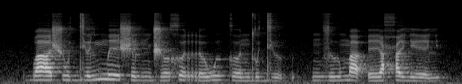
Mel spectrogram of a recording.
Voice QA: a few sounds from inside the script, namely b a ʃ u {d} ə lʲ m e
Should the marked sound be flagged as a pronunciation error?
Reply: yes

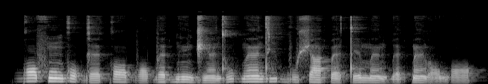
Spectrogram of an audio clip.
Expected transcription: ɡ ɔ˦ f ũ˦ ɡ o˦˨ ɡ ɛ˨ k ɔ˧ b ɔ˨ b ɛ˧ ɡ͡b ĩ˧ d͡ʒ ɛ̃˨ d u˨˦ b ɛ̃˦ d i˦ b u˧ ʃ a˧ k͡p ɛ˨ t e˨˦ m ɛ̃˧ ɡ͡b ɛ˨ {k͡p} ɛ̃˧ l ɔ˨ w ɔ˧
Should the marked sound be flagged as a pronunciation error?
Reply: no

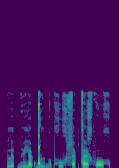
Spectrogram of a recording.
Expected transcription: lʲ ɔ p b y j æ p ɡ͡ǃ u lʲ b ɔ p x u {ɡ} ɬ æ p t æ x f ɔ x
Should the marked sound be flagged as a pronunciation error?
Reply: yes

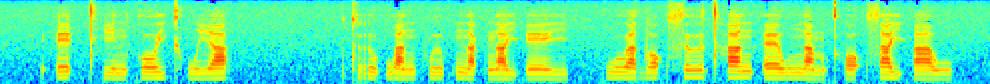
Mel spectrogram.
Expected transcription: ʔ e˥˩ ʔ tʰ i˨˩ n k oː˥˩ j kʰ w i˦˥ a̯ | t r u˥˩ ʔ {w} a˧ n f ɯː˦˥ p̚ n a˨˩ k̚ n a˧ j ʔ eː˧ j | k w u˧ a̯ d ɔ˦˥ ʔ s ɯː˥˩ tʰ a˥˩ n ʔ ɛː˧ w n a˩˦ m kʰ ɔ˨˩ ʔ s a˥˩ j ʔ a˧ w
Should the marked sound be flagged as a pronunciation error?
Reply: no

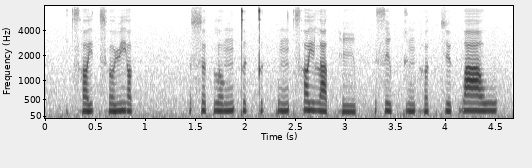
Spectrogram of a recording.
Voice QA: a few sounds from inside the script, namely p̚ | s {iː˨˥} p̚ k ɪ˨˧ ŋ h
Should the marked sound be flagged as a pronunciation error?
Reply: no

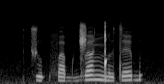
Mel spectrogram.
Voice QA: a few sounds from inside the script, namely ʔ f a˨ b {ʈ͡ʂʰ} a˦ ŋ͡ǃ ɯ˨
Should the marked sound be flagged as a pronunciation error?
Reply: yes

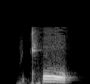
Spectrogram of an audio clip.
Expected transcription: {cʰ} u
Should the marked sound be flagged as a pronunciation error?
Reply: no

